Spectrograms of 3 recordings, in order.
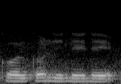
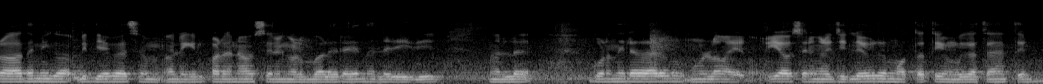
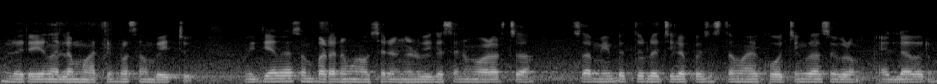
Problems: background sounds at intervals, low volume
